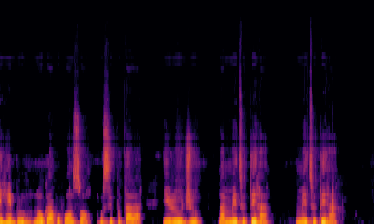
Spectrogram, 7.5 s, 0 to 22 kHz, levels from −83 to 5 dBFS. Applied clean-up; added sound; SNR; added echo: none; none; none; none.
